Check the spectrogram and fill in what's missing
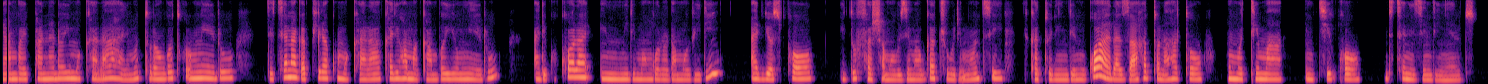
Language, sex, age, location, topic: Kinyarwanda, female, 18-24, Kigali, health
